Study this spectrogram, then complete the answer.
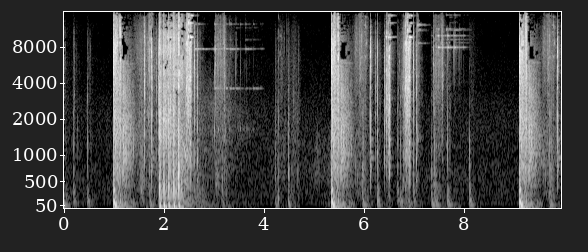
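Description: A sniper rifle fires loud single shots that ring out.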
